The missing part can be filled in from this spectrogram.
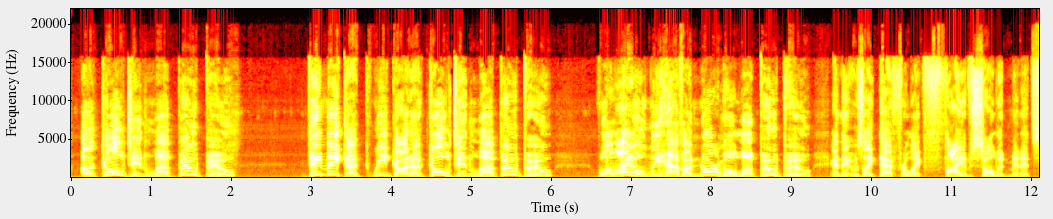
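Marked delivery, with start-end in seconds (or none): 0.1-9.2 mock influencer voice, higher, louder, slower. Speaker recalling someone overheard with a toddler watching videos, full influencer voice. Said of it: "in full influencer voice just go like".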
